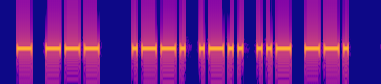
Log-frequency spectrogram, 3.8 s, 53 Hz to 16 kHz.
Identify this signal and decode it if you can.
Morse code, heard as a keyed tone, about 25 wpm, 600 Hz. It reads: TO PLUG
